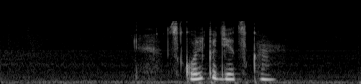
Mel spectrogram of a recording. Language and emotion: Russian, neutral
